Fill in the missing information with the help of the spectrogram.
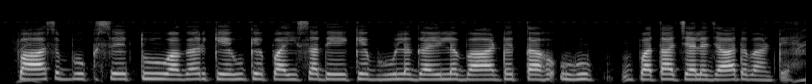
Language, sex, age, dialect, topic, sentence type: Bhojpuri, female, 18-24, Northern, banking, statement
